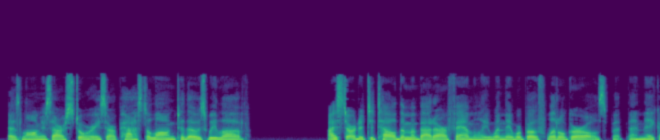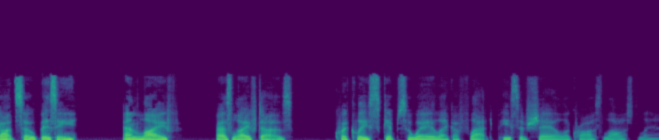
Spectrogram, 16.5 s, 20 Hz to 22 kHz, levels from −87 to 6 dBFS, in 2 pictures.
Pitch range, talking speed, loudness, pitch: 190-215 Hz, 180 wpm, -17 LUFS, 205 Hz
